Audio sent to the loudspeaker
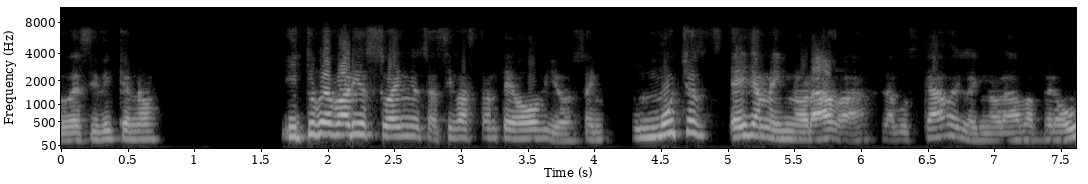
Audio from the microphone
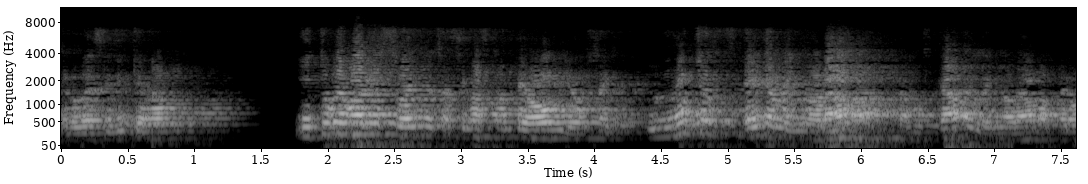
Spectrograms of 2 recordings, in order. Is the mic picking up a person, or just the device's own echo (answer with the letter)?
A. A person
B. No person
B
